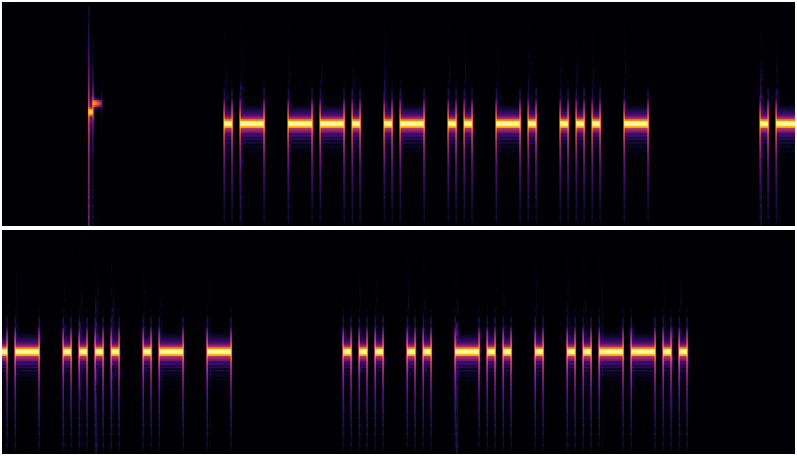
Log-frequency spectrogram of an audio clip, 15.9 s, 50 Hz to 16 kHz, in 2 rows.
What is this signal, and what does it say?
Morse code, heard as a keyed tone, about 15 wpm, 700 Hz. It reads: AGAINST WHAT SIDE?
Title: 2x Word-Spacing - Sentences from Top 400 Words - 15wpm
